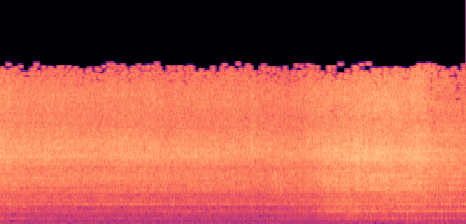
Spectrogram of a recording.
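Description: Water pouring steadily into a steel pot of sugar, an even rushing hiss that gets a little louder near the end.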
